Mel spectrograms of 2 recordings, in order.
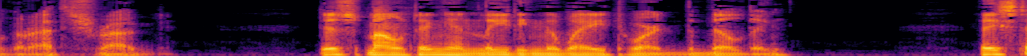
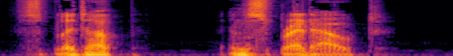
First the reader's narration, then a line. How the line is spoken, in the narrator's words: the old man muttered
